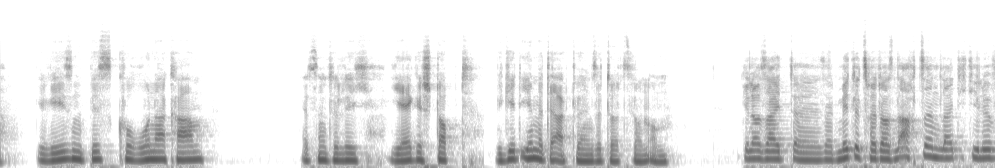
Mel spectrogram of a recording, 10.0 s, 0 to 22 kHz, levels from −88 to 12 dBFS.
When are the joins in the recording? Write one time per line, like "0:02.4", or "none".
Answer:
0:04.8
